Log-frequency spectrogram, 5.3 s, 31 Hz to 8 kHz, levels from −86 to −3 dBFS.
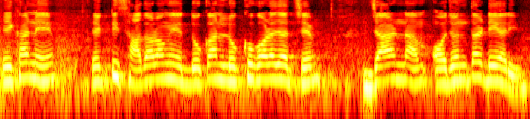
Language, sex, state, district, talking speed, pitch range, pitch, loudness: Bengali, male, Karnataka, Bangalore, 145 wpm, 170-200 Hz, 185 Hz, -16 LUFS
